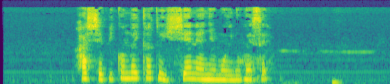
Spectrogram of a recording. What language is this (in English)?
Guarani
